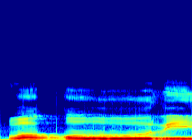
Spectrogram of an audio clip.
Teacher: طا حروف مستعلیہ میں سے ہے، لہٰذا اس کو موٹا کر کے پڑھا جائے گا۔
